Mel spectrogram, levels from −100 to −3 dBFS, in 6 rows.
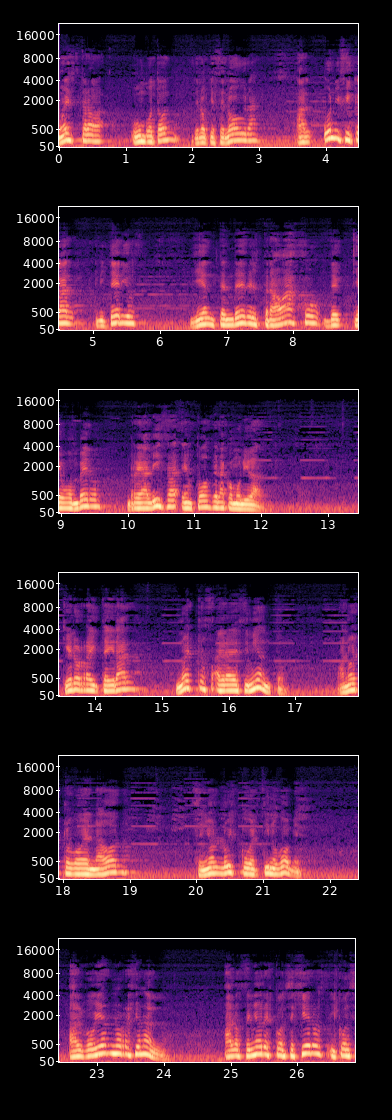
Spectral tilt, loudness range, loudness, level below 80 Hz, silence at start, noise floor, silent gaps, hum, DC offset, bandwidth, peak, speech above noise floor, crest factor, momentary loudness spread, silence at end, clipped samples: -10.5 dB/octave; 3 LU; -14 LUFS; -42 dBFS; 0 s; -37 dBFS; none; none; under 0.1%; 8.6 kHz; -2 dBFS; 25 dB; 12 dB; 12 LU; 0 s; under 0.1%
